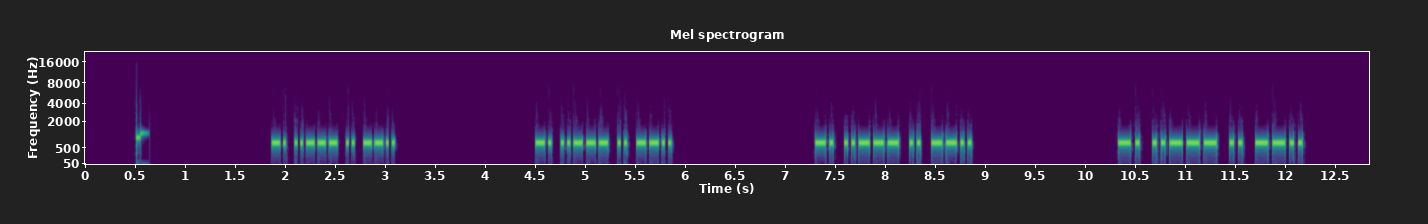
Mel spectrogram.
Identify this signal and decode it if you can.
Morse code, heard as a keyed tone, about 34 wpm, 700 Hz. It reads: N2IZ N2IZ N2IZ N2IZ
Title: Speed Racing - USA 1x2 Call Signs 28wpm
